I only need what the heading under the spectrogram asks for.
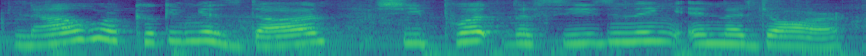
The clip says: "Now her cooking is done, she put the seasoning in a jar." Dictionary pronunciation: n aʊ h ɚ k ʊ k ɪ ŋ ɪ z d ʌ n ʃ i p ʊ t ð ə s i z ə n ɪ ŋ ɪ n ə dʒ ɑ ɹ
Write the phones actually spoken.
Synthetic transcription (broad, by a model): n aʊ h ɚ k ʊ k ɪ ŋ ɪ z d ʌ n ʃ i p ʊ t ð ə s i z ə n ɪ ŋ ɪ n ə dʒ ɑ ɹ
